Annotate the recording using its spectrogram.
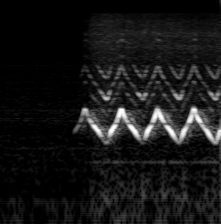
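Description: Ambulance siren starting about a second in, its pitch sweeping rapidly up and down, roughly three cycles a second.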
